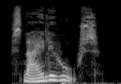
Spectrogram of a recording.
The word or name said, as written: sneglehus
